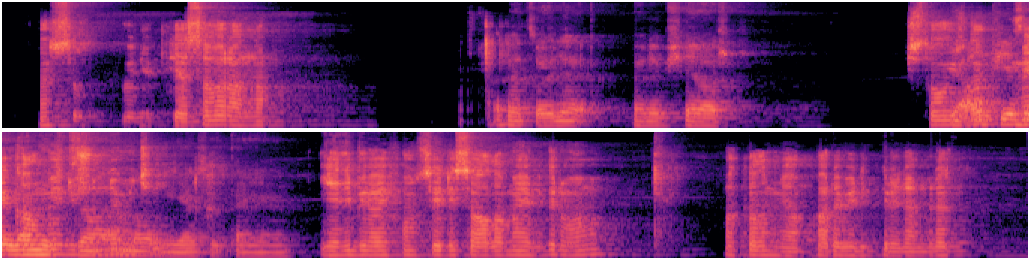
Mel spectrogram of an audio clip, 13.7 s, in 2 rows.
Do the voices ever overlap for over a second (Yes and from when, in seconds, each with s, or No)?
Yes, from 6.3 s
